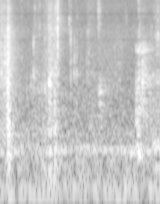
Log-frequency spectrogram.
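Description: Faint rustling and a few light knocks as a plastic spray bottle is lifted out of a cardboard box and handled.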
